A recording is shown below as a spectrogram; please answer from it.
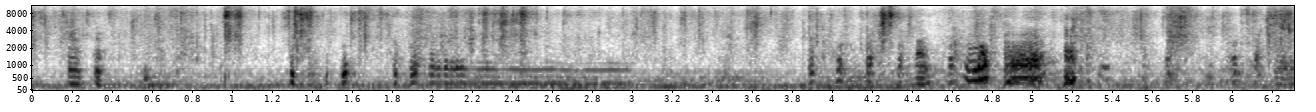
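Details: Backyard chickens at food scraps, a long, level drawn-out cluck-moan early, then rapid bursts of clucks, about four a second, with pecking clicks throughout.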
